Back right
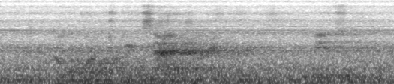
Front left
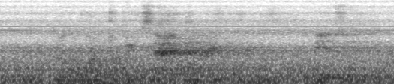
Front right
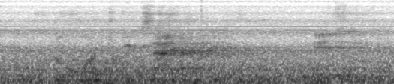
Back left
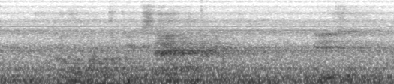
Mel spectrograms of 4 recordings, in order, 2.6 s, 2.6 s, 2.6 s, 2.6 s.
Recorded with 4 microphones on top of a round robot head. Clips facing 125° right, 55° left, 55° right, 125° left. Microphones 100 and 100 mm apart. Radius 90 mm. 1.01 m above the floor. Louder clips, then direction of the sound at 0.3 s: Even, front right 3 dB; 85° right.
